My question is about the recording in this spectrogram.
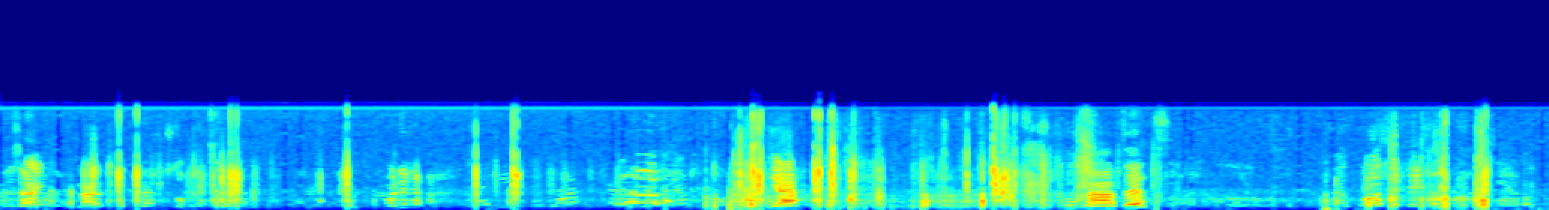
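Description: Girls' high-pitched, wavering shrieks and squealing laughter, in several outbursts, with scattered sharp knocks and splashes in between.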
